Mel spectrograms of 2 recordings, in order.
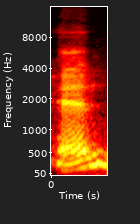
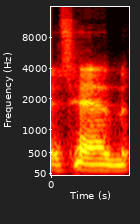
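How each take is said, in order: First: It is said hesitantly, like a doubtful question. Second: It is said confidently, as a plain statement.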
